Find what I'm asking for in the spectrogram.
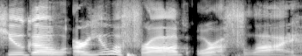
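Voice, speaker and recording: A loud, put-on character voice, female-sounding and high-pitched, at a very slow pace. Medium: read story.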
